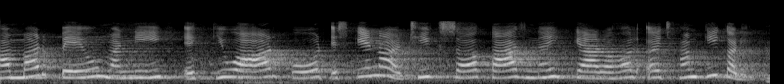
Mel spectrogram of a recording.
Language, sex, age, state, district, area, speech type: Maithili, female, 18-30, Bihar, Supaul, rural, read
